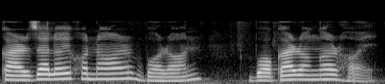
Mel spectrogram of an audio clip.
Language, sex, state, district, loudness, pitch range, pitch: Assamese, female, Assam, Kamrup Metropolitan, -15 LUFS, 175-240 Hz, 210 Hz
